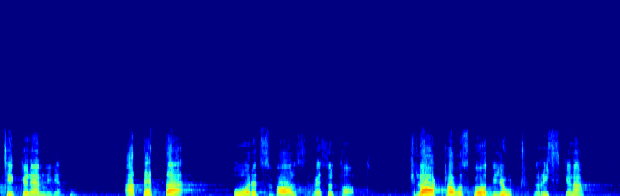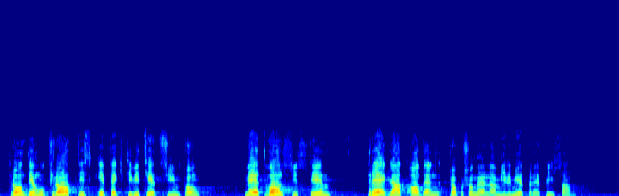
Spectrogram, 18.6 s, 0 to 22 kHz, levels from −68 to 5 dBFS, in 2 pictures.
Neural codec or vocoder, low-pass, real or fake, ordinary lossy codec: codec, 16 kHz, 16 kbps, FreqCodec, smaller model; none; fake; none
